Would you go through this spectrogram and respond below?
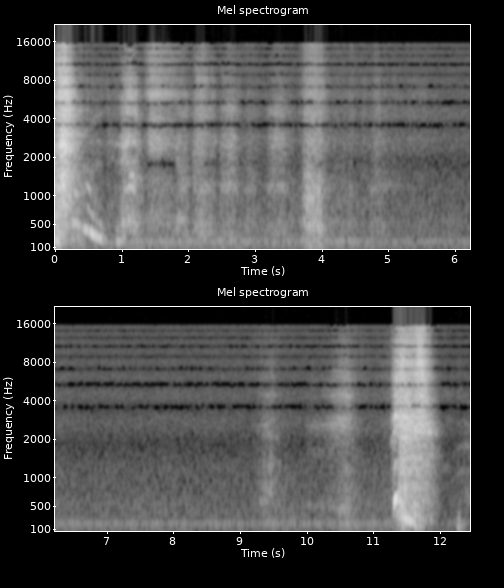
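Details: Boyfriend's sneezing fit: several sharp sneezes in a row, with sniffs between them, in a quiet room.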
